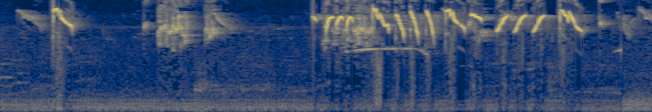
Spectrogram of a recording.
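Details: Highly agitated white-eye song used to spur other white-eyes to sing: scattered high chirps, then a fast run of repeated thin whistled notes arching up and down, about ten in quick succession.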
